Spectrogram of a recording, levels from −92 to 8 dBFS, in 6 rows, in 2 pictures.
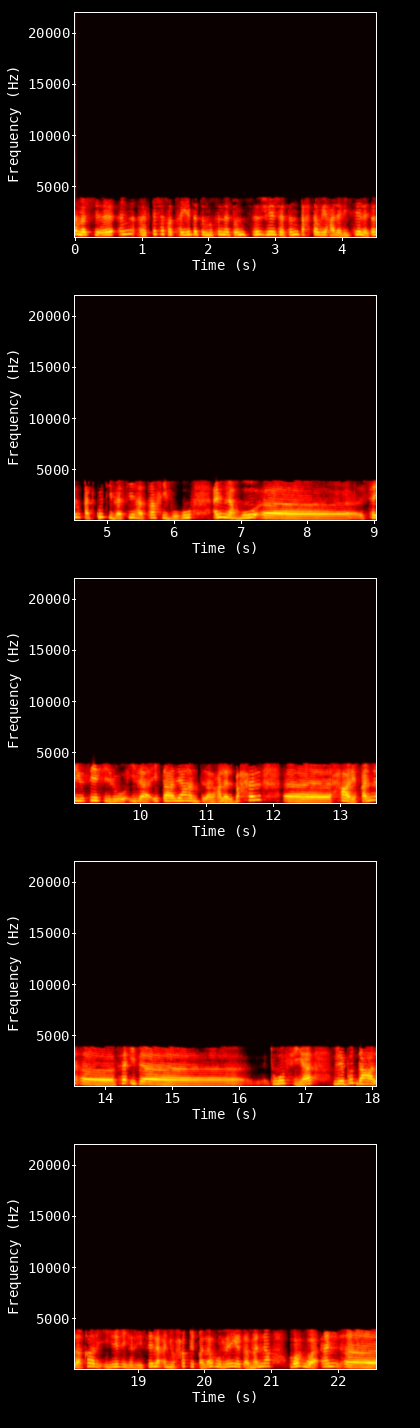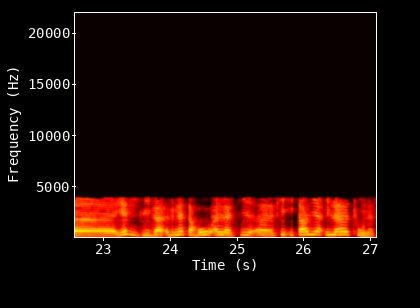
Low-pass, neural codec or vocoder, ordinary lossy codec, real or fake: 7.2 kHz; none; AAC, 16 kbps; real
